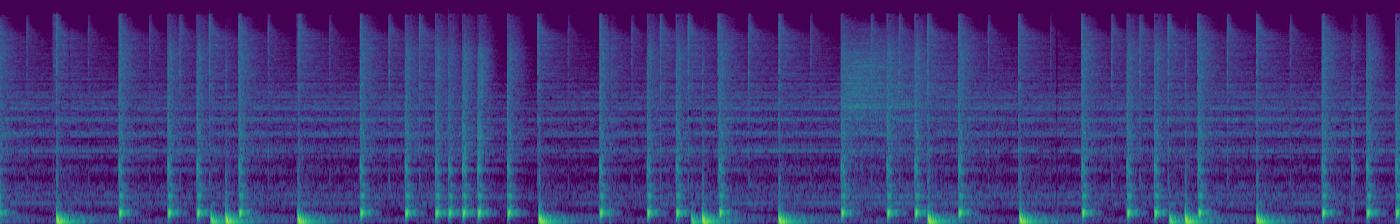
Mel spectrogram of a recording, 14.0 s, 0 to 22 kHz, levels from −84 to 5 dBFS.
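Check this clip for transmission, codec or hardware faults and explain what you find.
The music has three brief dropouts, all of the same kind.

Underrun with held sample, at 0.69 s, 6.10 s and 10.56 s: the output buffer ran dry and the converter froze on its last value, so the waveform flattens rather than falling to silence. The first two stalls last 11.6 ms, which fits a 512-sample buffer; the third lasts 16.4 ms. Each is a short, nearly clickless hitch, ending softly because playback resumes exactly where it halted.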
